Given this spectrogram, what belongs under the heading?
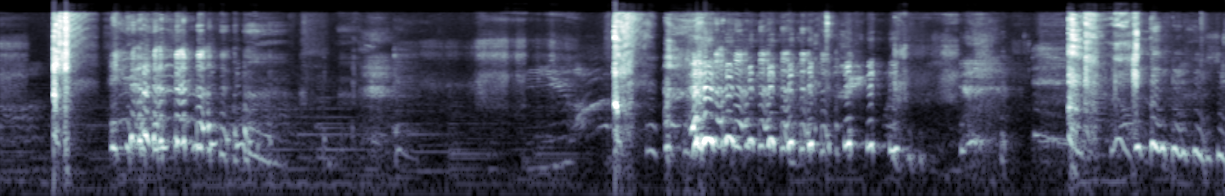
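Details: Three explosive sneezes, each followed by laughter and chatter, with music in the background; a bystander asks whether the sneezing is pretended.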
